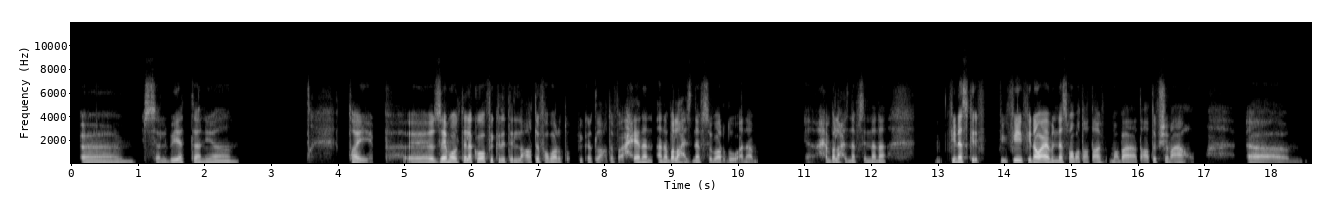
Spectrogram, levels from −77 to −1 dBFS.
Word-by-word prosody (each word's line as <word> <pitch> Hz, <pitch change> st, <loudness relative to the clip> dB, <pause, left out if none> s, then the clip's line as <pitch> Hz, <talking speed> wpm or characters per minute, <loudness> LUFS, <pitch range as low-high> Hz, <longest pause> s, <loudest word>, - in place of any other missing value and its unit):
آمم 120 Hz, -1 st, -4 dB
سلبيات 115 Hz, +7 st, -2 dB
تانية. 130 Hz, -1 st, -3 dB, 1.7 s
طيب، 90 Hz, 0 st, 0 dB, 0.6 s
آآ 110 Hz, 0 st, +1 dB
زي 150 Hz, +9 st, +6 dB
ما 180 Hz, +1 st, +5 dB
قُلت 170 Hz, +2 st, +2 dB
لك، 165 Hz, -4 st, +4 dB
هو 150 Hz, -1 st, +7 dB
فكرة 140 Hz, -6 st, -3 dB
العاطفة 100 Hz, +6 st, -3 dB
برضو، 105 Hz, -3 st, -3 dB
فكرة -, -, -9 dB
العاطفة -, -, -7 dB
أحيانًا 150 Hz, +1 st, +3 dB
أنا 140 Hz, -, +1 dB
بالاحظ 120 Hz, -1 st, +1 dB
نفسي 115 Hz, 0 st, -3 dB
برضو، 100 Hz, +2 st, -2 dB
أنا 100 Hz, -1 st, -6 dB, 0.8 s
أحيانًا -, -, -4 dB
بالاحظ 125 Hz, -2 st, -1 dB
نفسي 125 Hz, -2 st, -6 dB
إن 105 Hz, 0 st, -6 dB
أنا 115 Hz, +1 st, -1 dB, 0.7 s
م -, -, -21 dB
في 155 Hz, -, +1 dB
ناس 180 Hz, +1 st, +6 dB
ك -, -, 0 dB
في -, -, -12 dB
في 155 Hz, -2 st, +4 dB
في 160 Hz, -, -1 dB
نوعية 145 Hz, -1 st, +10 dB
من 150 Hz, -, -1 dB
الناس 130 Hz, 0 st, -1 dB
ما 120 Hz, -, +4 dB
باتعا 100 Hz, +2 st, -3 dB
ما 105 Hz, -3 st, -8 dB
باتعاطفش 105 Hz, -1 st, -2 dB
معاهم. -, -, -3 dB, 1.2 s
آمم 95 Hz, -1 st, -10 dB
120 Hz, 135 wpm, -27 LUFS, 105-135 Hz, 1.7 s, نوعية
